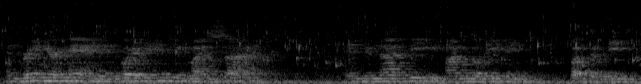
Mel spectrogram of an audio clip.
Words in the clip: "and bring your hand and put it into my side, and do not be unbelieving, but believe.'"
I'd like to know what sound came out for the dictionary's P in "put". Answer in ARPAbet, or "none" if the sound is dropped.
P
